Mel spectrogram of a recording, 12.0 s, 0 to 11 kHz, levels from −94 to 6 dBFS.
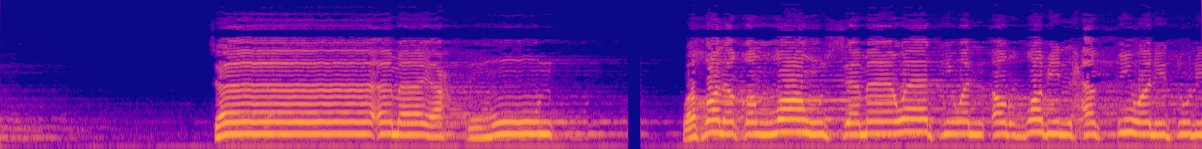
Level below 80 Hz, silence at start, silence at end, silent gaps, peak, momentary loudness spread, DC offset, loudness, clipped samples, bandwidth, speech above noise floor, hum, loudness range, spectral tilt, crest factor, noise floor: -46 dBFS; 0 s; 0 s; 6.30-6.37 s; -4 dBFS; 8 LU; under 0.1%; -17 LUFS; under 0.1%; 6.8 kHz; 39 dB; none; 4 LU; -7.5 dB/octave; 14 dB; -55 dBFS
